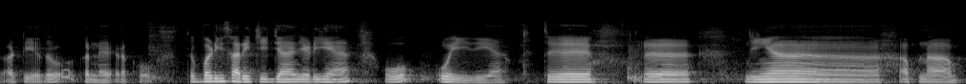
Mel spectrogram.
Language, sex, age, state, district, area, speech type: Dogri, male, 30-45, Jammu and Kashmir, Reasi, urban, spontaneous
